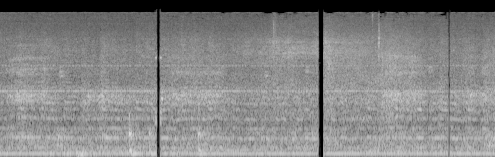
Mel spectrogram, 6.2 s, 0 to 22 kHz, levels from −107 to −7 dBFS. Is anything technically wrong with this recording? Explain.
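Yes. Three corrupt frame muted dropouts occur, at 1.94 to 2.05 s, 3.98 to 4.07 s and 5.60 to 5.64 s. Damaged compressed frames were rejected by the decoder and replaced with silence, so the sound cuts out abruptly. Each gap spans several frames. The waveform shows flat silent holes, and the spectrogram shows blank vertical bands, while timing is preserved.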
